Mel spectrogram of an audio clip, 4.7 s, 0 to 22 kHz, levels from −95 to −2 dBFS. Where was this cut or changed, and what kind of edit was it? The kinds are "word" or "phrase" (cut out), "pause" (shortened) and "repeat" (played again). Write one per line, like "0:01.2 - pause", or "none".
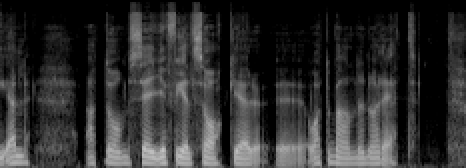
none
